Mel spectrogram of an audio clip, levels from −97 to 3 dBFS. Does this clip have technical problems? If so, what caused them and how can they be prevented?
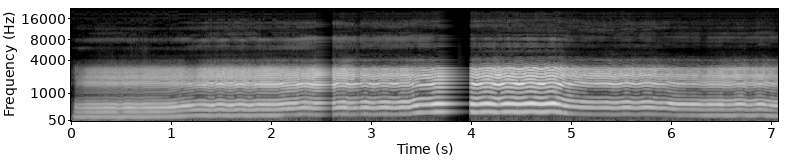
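Yes. There are two short stalls from a late packet in this music. The first runs from 2.19 to 2.24 s and the second from 2.85 to 2.91 s. In each, a packet arrived after it was due, and the jitter buffer ran dry. The receiver held the last sound for about 22 ms and then about 41 ms, then resumed where it left off. Nothing is lost, but a sound lingers with a faint buzz or dip. A slightly deeper or adaptive jitter buffer would absorb these small delays.

There are also two call audio freezes, from 2.46 to 2.63 s and from 3.69 to 4.01 s. The music stops moving and turns into a fading buzz or hiss lasting about 153 ms, then about 293 ms. It never drops to full silence. Afterwards, the music continues from the same point, so a gap has been inserted rather than anything removed. The likely cause is packets held up in the network long enough to empty the buffer. 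Better network prioritisation for the audio stream, plus a larger buffer, would prevent it.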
